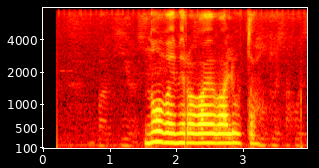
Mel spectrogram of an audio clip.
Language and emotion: Russian, neutral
